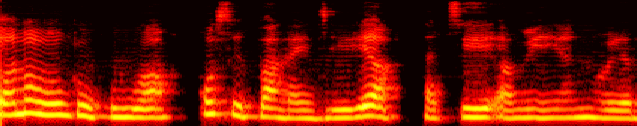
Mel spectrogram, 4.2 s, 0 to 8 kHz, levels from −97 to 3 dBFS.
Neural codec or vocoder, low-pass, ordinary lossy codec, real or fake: codec, 16 kHz, 1 kbps, FunCodec, trained on LibriTTS, 50 frames a second; none; none; fake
